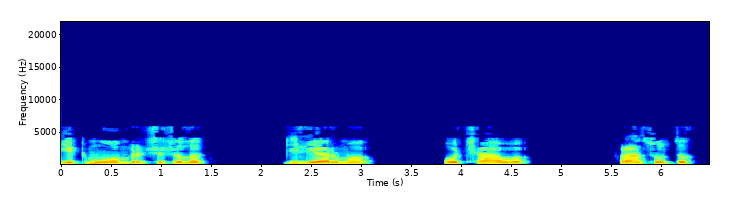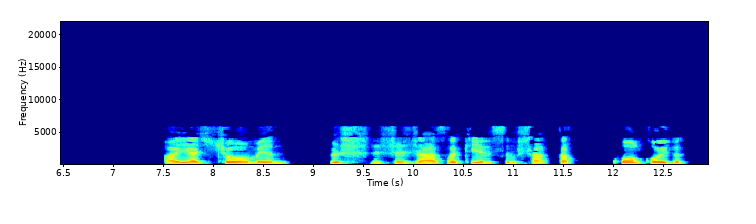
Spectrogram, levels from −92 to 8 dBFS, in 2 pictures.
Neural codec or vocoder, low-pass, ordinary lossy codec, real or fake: none; 7.2 kHz; MP3, 24 kbps; real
